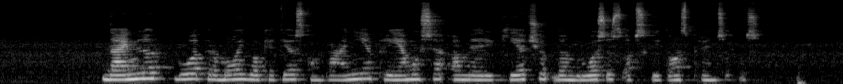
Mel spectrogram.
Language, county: Lithuanian, Vilnius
